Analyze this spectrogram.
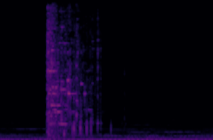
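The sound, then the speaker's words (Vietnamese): An oil lamp falls to the floor and shatters: one sudden, bright crash of breaking glass, followed by a few small tinkling fragments that quickly fade. “Ngọn đèn dầu rơi xuống đất vỡ tan tành,”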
